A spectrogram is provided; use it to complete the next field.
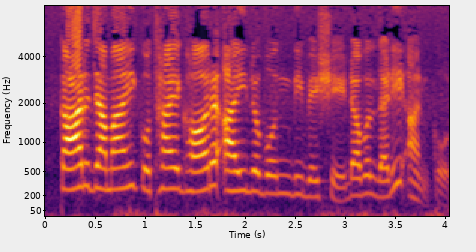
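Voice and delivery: ordinary talk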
